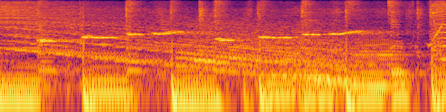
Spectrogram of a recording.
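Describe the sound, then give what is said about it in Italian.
Someone whistles a bouncy melody of short and held notes, clear, over a steady rhythmic instrumental backing with a thumping beat. “Se dimentichi le pinze fischiettando ti dirò.”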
